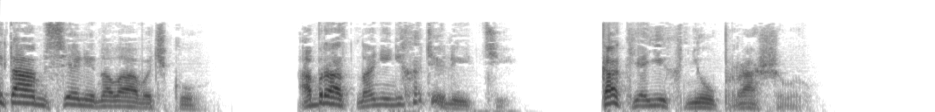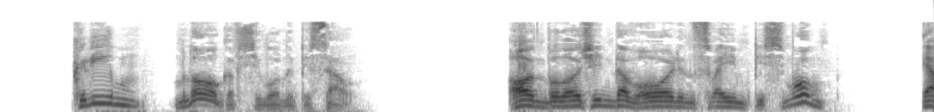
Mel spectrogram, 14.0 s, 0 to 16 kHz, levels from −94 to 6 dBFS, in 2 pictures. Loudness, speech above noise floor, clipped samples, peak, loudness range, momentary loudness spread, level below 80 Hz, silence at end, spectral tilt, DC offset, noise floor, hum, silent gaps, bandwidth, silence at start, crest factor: -26 LUFS; over 65 dB; under 0.1%; -6 dBFS; 8 LU; 17 LU; -58 dBFS; 0 s; -5 dB/octave; under 0.1%; under -90 dBFS; none; 1.74-2.22 s, 4.07-4.51 s, 6.30-7.54 s, 9.89-10.82 s, 13.48-13.91 s; 8.6 kHz; 0 s; 22 dB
